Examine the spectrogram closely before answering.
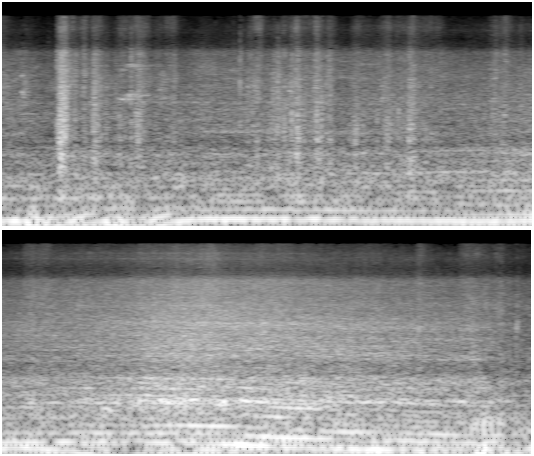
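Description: A steady low motor hum runs throughout, with plastic rustling and crinkling louder from about six seconds in as hands work in a plastic bag.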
